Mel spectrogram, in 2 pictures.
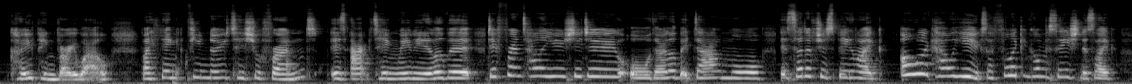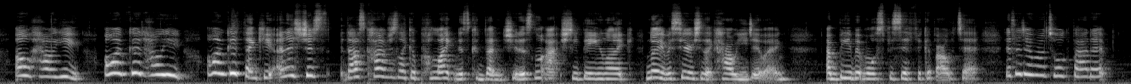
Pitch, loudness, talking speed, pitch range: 300 Hz, -18 LUFS, 275 wpm, 260-375 Hz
